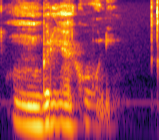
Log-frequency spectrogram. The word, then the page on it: mbriacuni: Calabrese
